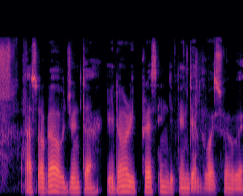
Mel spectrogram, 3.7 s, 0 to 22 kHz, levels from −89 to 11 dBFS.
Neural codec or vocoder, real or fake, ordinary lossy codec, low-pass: none; real; MP3, 96 kbps; 9.9 kHz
